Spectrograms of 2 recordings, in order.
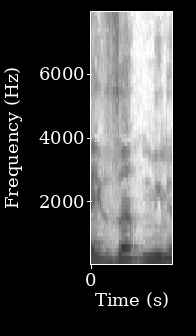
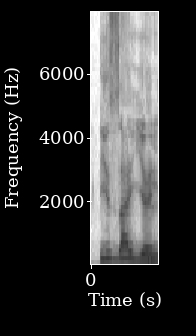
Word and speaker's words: Izaianni: A gente tem o prazer de ter aqui, né, nossa psicóloga, né, a Izanine, né? Isso mesmo. Isaiane. Isaiane, isso. É um pouquinho difícil a pronúncia, mas... Não, porque é Isaías e Isaiane.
